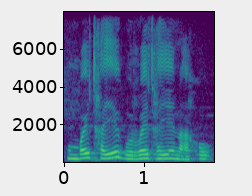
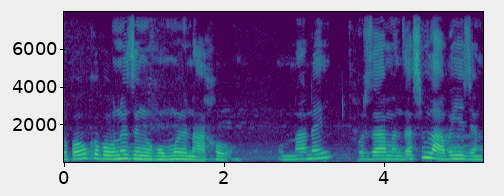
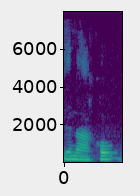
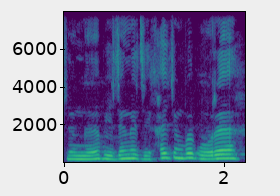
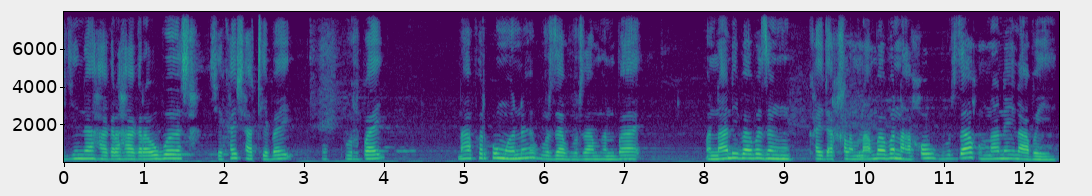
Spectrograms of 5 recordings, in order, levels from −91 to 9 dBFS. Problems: low volume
